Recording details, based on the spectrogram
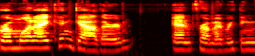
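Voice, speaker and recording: With music playing behind her, a woman speaks at a medium pitch with ordinary pitch variation. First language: not English. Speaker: gaming YouTuber. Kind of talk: casual vlog talk. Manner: casual, many fillers like 'like'.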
